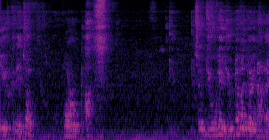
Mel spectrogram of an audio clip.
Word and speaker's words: Orpah: 그들이 거기에 거주한 지 10년쯤에 오르바, ORPAH 스펠링이 이렇게 되죠. 오르파.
